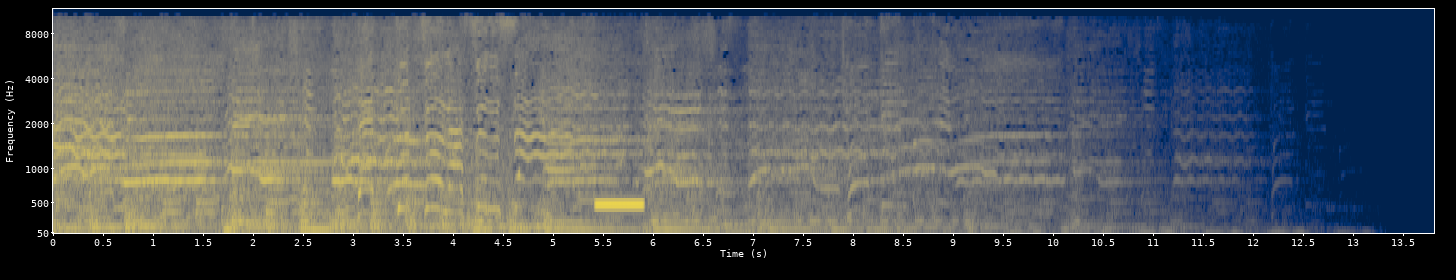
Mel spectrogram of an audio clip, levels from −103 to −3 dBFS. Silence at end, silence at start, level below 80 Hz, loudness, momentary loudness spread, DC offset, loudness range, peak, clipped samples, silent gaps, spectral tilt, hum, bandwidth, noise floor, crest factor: 3.55 s; 0 s; -48 dBFS; -22 LUFS; 21 LU; under 0.1%; 19 LU; -10 dBFS; under 0.1%; none; -4.5 dB/octave; none; 11 kHz; -77 dBFS; 16 dB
